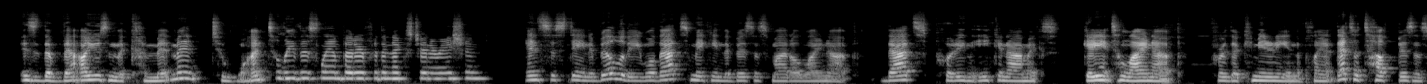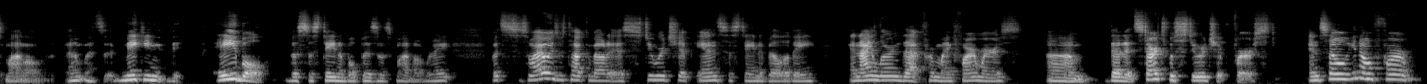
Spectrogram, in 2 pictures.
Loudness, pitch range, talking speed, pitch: -21 LUFS, 170-225 Hz, 185 wpm, 190 Hz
